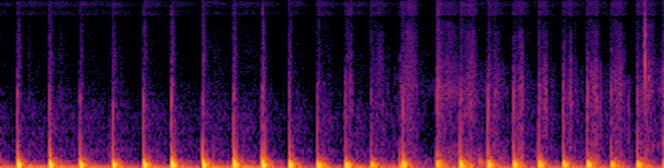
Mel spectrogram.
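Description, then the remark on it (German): A long run of steady knocking, about four dull thuds per second, each a short low-pitched thump, continuing evenly and fairly loudly with no voices. “Ich werde hier einfach mal klopfen”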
